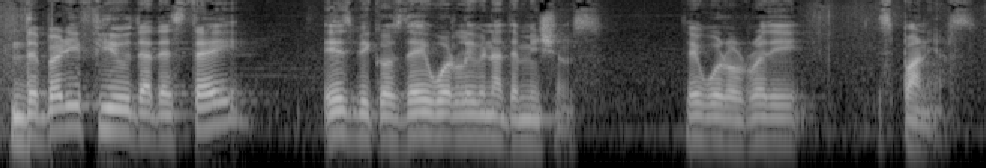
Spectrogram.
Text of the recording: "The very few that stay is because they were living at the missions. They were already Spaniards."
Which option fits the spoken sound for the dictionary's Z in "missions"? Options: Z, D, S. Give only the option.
S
